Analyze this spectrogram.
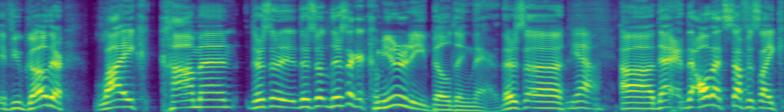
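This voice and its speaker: The setting is quiet. A man talks at a moderate pace. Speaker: podcast co-host. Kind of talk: casual podcast chat. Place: studio. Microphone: studio mic.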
